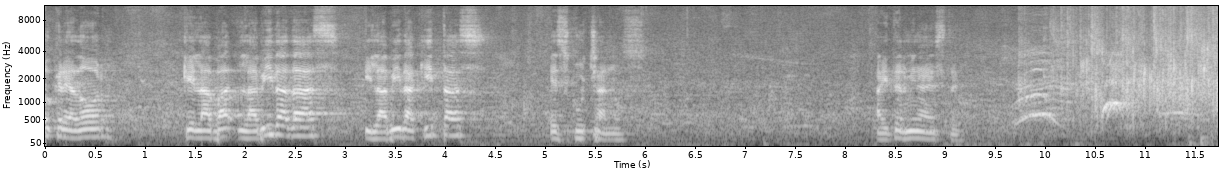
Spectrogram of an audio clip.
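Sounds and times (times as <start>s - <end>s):
speech: 0.0s - 0.8s, 1.4s - 4.4s, 5.0s - 6.0s, 8.3s - 9.3s
audience applause for a participant: 9.7s - 11.7s.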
